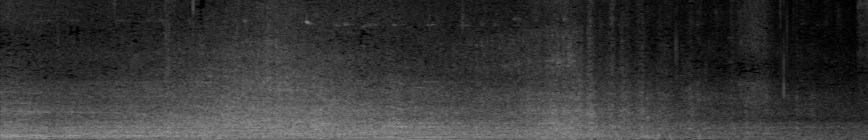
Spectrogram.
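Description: Freight train running along the line, a steady rolling rumble of its wagons that fades away over the last few seconds as it moves off.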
